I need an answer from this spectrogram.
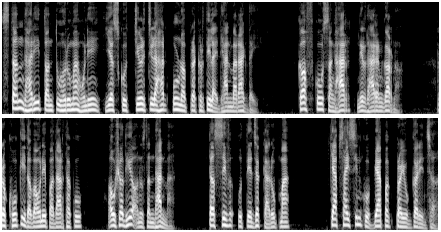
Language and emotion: Nepali, neutral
